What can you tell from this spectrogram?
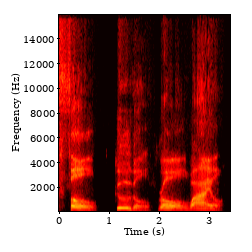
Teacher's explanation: a dark L is an L sound which has a vowel before it and no vowel after it. So words like full, Google, roll, while uh those are dark L's.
